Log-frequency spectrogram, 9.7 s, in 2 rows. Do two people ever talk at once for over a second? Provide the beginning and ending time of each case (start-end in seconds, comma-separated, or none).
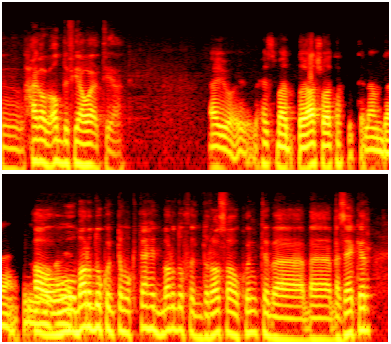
none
